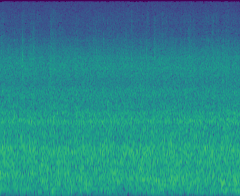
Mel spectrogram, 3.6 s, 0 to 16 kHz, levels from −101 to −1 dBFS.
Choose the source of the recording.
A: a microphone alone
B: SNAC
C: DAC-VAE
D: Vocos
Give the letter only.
A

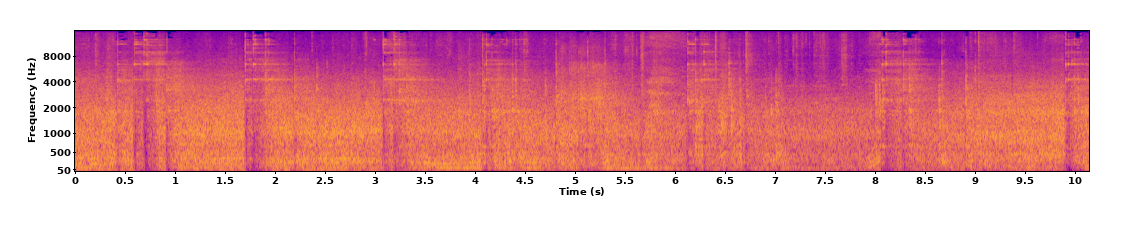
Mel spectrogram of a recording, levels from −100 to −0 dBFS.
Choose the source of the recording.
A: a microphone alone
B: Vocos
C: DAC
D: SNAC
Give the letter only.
A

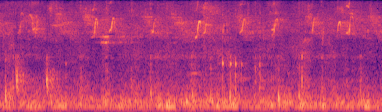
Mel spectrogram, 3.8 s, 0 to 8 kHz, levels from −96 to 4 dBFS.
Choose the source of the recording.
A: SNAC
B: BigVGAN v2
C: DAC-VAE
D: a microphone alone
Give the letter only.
D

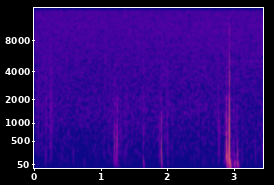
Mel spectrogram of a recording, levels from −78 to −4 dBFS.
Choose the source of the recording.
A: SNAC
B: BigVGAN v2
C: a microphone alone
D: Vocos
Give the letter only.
C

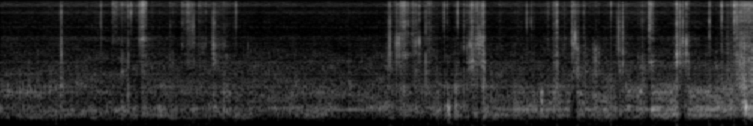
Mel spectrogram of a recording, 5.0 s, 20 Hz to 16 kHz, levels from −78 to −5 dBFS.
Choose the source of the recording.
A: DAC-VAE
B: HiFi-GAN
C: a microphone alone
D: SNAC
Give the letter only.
D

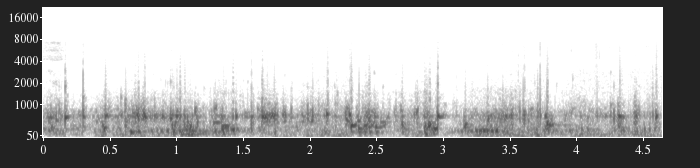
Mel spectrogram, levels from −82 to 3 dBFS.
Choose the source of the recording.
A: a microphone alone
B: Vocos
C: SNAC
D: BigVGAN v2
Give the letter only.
A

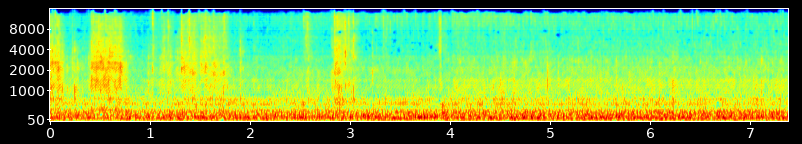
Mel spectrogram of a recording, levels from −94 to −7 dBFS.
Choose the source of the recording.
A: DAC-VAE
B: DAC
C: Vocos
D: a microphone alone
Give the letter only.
C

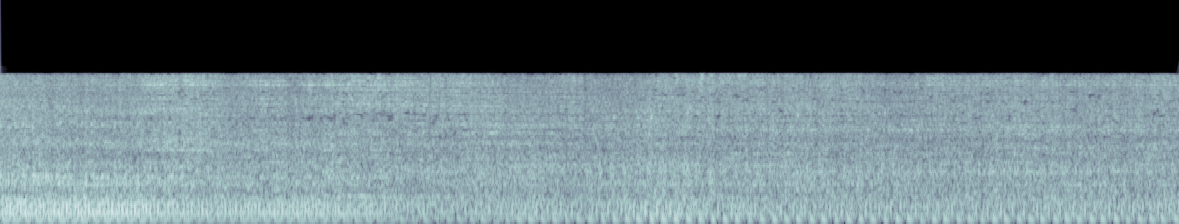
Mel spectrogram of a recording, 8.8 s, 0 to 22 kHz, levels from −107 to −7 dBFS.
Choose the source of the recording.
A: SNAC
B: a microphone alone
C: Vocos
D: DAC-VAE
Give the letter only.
B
